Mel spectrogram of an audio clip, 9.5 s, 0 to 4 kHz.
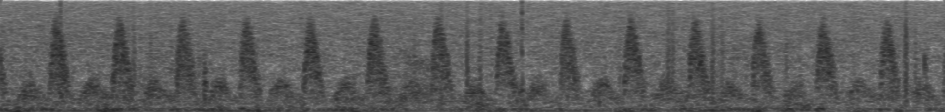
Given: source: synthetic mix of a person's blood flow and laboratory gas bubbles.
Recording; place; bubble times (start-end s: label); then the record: Doppler ultrasound of blood flow; subclavian vein
0.22-0.28 s: bubbles
0.54-0.73 s: bubbles
5.12-5.30 s: bubbles
5.51-5.80 s: bubbles
5.91-6.03 s: bubbles
8.85-9.00 s: bubbles
9.22-9.30 s: bubbles
From the record:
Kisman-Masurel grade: 121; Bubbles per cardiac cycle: 1 to 2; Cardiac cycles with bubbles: 10 to 50%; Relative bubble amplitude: barely perceptible (0.100 to 0.250); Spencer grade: 2 (many but less than half of the cardiac periods contain bubble signals, singularly or in groups); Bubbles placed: anywhere in the cardiac cycle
